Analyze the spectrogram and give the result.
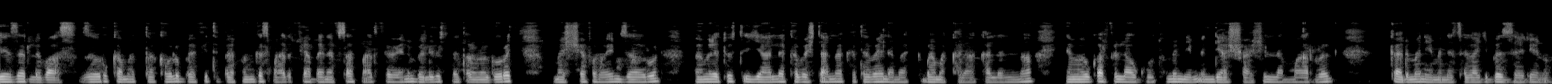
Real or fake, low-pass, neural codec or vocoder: real; 7.2 kHz; none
